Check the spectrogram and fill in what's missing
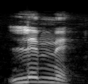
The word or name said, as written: leme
